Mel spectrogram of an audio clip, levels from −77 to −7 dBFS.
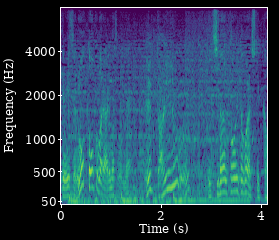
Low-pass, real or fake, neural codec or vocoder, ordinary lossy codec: none; real; none; none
